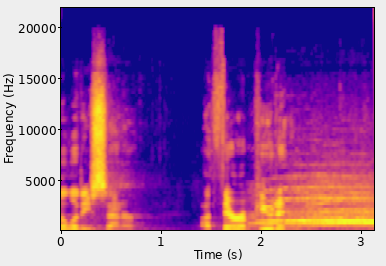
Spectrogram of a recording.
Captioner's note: cheering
